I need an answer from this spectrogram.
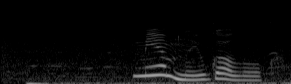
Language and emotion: Russian, sad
